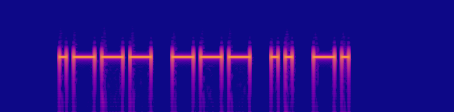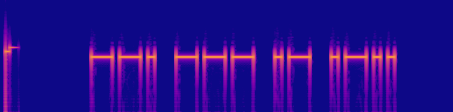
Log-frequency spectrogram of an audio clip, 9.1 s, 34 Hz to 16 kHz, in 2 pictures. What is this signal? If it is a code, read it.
Morse code, heard as a keyed tone, about 17 wpm, 700 Hz. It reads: JOIN GOAL
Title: Sentences from Top 1400 Words - New Word Drill Alt - 17wpm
